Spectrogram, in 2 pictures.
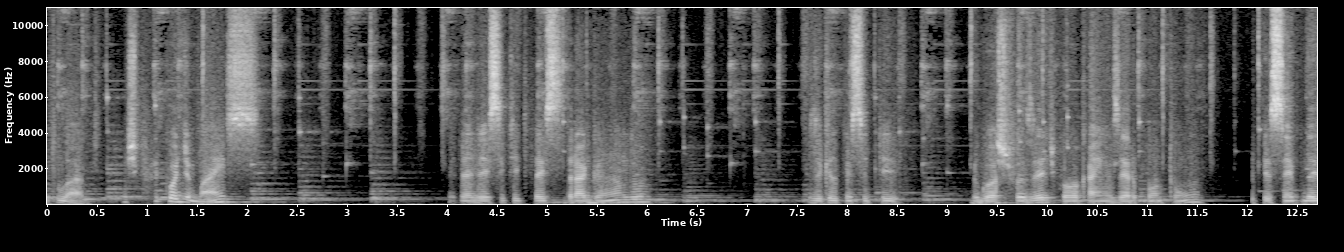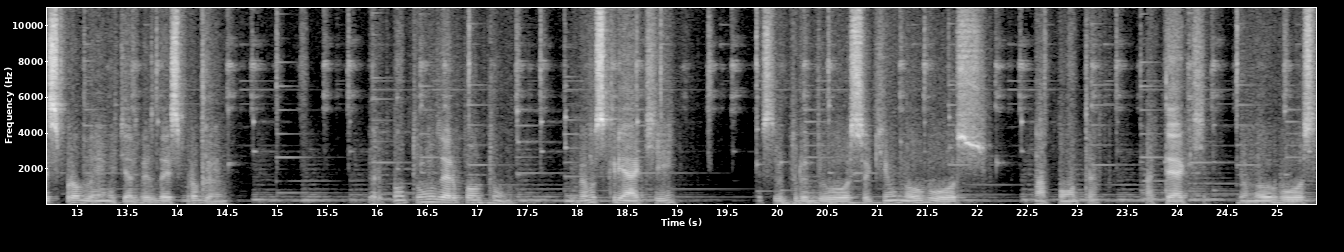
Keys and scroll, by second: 12.9-14.1 typing, 14.2 Return.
